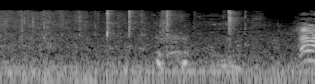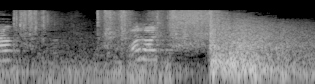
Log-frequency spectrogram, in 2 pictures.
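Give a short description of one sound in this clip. A group of soldiers clatter their rifles outdoors.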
